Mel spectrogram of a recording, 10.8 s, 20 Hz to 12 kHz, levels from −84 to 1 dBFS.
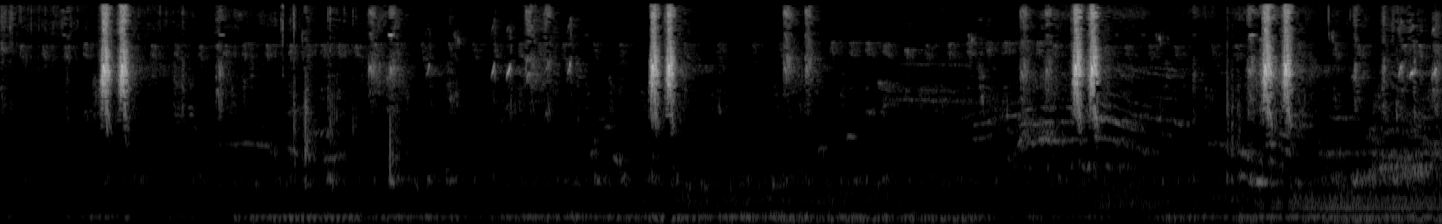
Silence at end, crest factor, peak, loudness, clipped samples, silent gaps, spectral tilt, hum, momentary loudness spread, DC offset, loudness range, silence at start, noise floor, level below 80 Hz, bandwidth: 0.05 s; 26 dB; -8 dBFS; -24 LUFS; under 0.1%; none; 4.5 dB/octave; none; 25 LU; under 0.1%; 18 LU; 0.75 s; -68 dBFS; under -90 dBFS; 11.5 kHz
